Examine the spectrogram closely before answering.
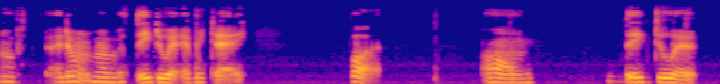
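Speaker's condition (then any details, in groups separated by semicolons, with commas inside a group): Cerebral palsy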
